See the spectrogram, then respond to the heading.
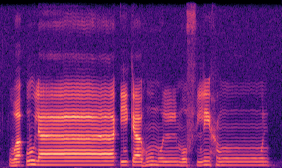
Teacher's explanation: اس لفظ میں حمزہ کے بعد واو ہے، اس واو کو نہیں پڑھنا، یعنی اولئک نہیں پڑھنا، اولئک پڑھنا ہے.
